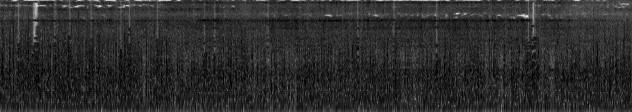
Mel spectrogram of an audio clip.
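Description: Steady, loud wind noise buffeting the microphone from a moving car, over the rumble of a diesel freight locomotive running alongside.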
